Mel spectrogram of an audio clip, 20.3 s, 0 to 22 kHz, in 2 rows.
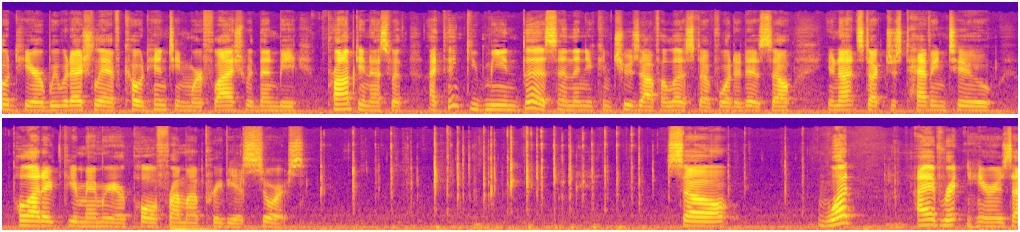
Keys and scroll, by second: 12.9-17.3 typing.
